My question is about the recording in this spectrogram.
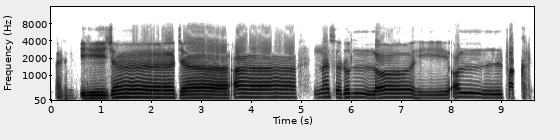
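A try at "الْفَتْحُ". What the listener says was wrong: ফাক নয় ফাত ফাতা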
